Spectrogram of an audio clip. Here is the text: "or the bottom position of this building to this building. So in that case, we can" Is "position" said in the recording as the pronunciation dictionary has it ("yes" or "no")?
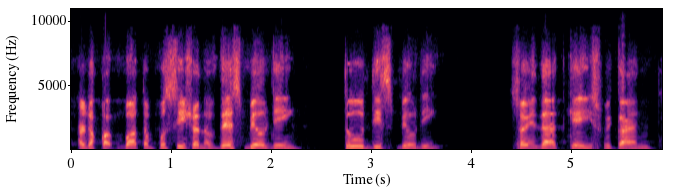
no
